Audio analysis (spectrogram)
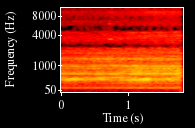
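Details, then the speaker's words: Hot tub recirculating pump motor, wired directly to a cord: a steady mains hum under a coarse, gritty rumble riding along the motor's whir. The front bearing is worn and the motor is to be replaced. "but man if it doesn't sound like crap I think I'm going to be uh replacing the motor as well as the impeller"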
